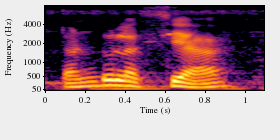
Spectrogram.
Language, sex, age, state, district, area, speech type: Sanskrit, male, 18-30, Karnataka, Shimoga, rural, spontaneous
